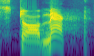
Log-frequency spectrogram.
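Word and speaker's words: stomach: খেও না মাই স্টম্যাক এটার উচ্চারণ হচ্ছে স্টম্যাক ওকে সিএইচ এর উচ্চারণটা ক এর মত এগুলো আউট অফ রুলস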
